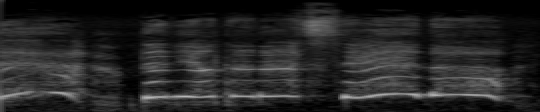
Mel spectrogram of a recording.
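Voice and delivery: very high, loud slow scream that he is coming; yelling. Retold or imitated. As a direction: scream out the birth. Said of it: "eu gritei, eu dei um berro".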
